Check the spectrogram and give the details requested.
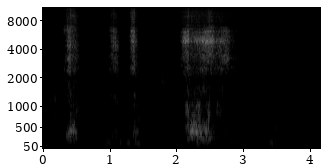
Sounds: Sniff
